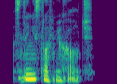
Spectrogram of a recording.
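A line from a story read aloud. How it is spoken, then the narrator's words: Quiet, through clenched teeth. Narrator (Russian): тихо процедила Глаша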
